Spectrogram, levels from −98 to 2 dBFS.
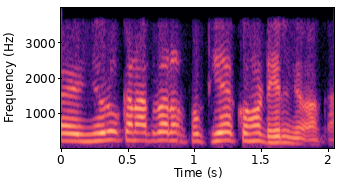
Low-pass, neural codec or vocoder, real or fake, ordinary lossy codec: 3.6 kHz; none; real; none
